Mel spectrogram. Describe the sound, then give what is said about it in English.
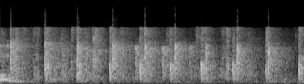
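Lecture audience applauding to welcome a speaker, a loud run of sharp claps in a fairly even, steady rhythm. “So let's welcome Charles in the traditional way.”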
